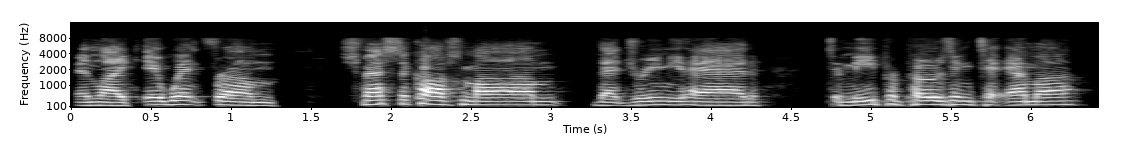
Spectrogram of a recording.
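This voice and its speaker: A young man co-hosting a casual podcast who tells rambling, animated stories and mocks himself. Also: on the high side, measured pace. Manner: animated storyteller, rambling, self-deprecating. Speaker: podcast co-host.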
